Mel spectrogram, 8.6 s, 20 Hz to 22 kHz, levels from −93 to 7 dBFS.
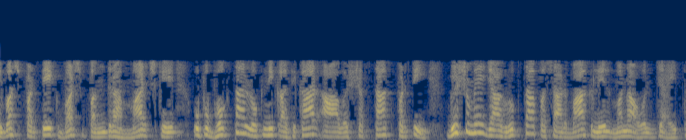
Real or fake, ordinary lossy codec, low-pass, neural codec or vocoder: real; none; 3.6 kHz; none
